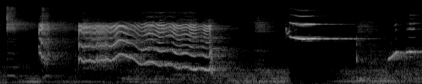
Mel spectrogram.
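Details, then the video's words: Pet talking parrot indoors, coaxed to say the Hindi word for mummy: a wavering, voice-like drawn-out call with many harmonics, followed by a sharp high whistle and a short rising note. "amazing talking parrot"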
